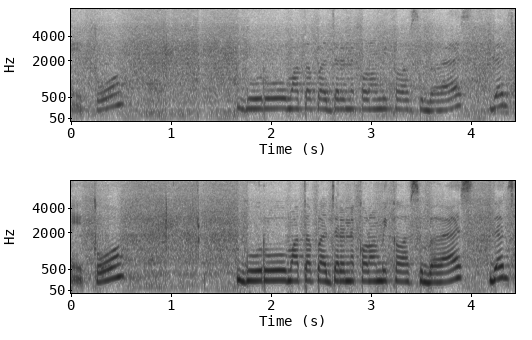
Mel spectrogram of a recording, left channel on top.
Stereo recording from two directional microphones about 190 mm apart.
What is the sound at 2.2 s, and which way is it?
Speech, 50° right (ahead or behind).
